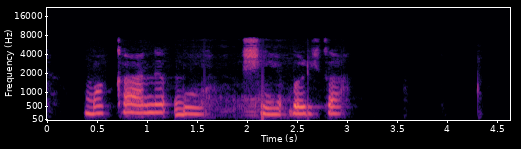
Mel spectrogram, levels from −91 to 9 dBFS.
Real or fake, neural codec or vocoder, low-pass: real; none; 7.2 kHz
